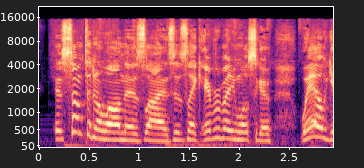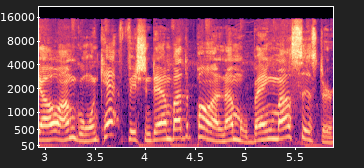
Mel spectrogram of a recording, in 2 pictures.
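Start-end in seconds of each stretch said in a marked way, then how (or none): 2.6-5.9 exaggerated put-on dumb-sounding Southern accent. Discussing Southern accent stereotypes, the speaker mimics what everybody does: mock dumb Southern accent. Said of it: "that stereotype that's associated with the Southern accent".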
